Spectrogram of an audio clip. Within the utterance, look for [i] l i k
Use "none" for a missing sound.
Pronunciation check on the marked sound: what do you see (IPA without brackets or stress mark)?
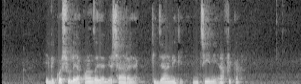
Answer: i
